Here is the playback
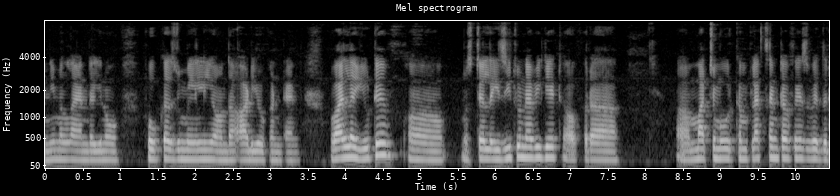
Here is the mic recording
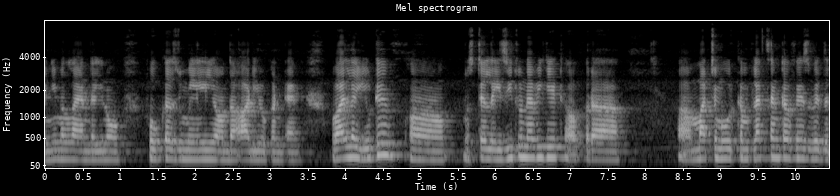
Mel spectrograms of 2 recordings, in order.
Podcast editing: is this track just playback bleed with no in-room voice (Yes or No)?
Yes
